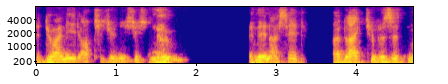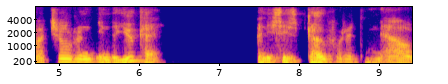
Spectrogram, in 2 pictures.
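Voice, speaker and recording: A man's somewhat breathy, dark, mellow tone at a fairly high pitch, with a fairly slow pace and long, frequent pauses. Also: ordinary pitch variation. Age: 70s. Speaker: patient with lung disease. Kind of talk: interview. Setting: video call.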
